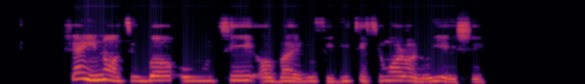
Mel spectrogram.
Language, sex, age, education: Yoruba, female, 46-60, tertiary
